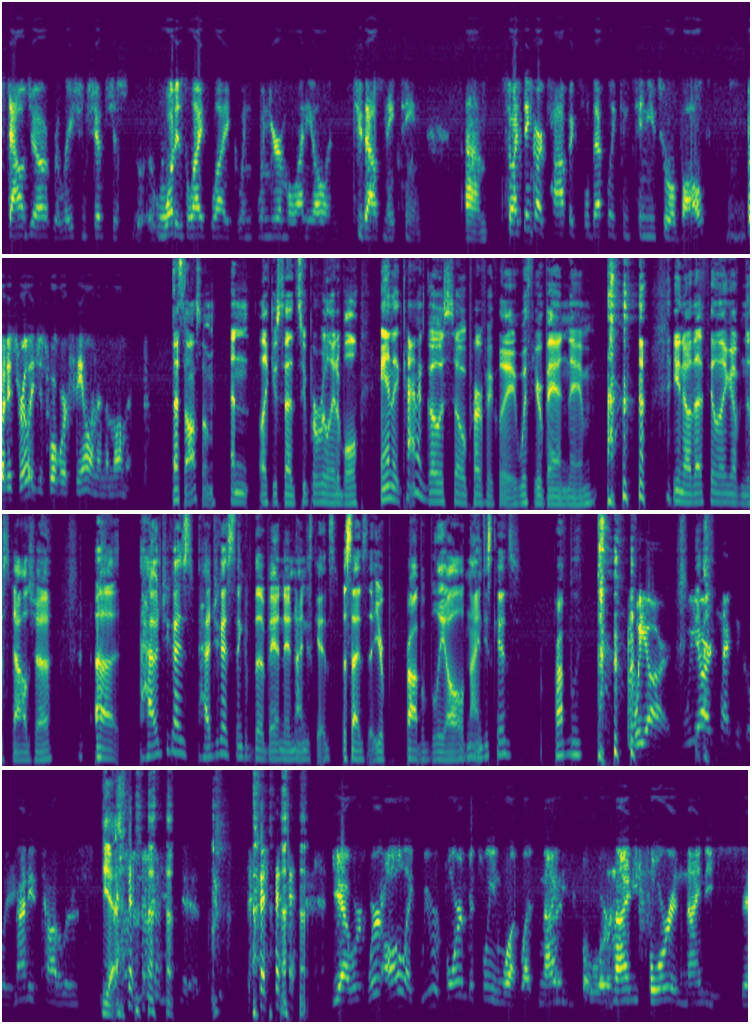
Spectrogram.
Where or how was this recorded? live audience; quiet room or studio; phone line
phone line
